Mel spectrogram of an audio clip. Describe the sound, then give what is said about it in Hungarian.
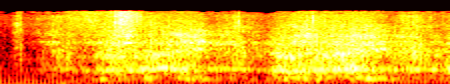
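A large crowd near Homs, Syria, cheers for a rebel army, a dense sustained roar of many voices that swells twice and stays loud throughout. “Hatalmas tömeg élteti a szíriai szabad hadsereget Homstól nem messze.”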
